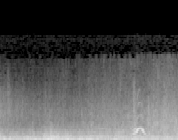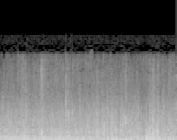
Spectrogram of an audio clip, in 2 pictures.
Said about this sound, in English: Dark clouds roll over their heads, and rain splashes on the game. Judy, Peter, and Sarah get wet in the downpour.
